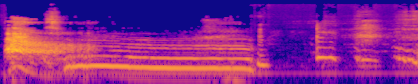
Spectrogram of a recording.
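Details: Miniature Schnauzer pet dog indoors giving a long sustained harmonic growl-howl lasting about three seconds, followed by short breathy vocal bursts and brief noises in a small room.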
